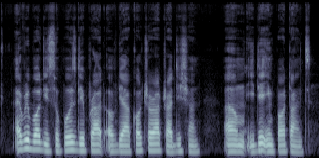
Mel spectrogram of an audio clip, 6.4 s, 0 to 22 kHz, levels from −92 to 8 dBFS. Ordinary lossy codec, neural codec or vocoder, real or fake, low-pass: none; none; real; none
